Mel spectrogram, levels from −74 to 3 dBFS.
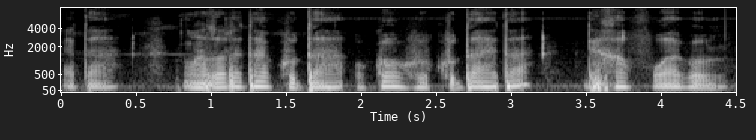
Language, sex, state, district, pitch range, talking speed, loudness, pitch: Assamese, male, Assam, Sonitpur, 95-140 Hz, 135 wpm, -16 LUFS, 125 Hz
